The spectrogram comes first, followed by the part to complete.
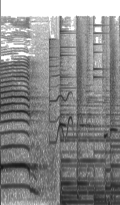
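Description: A child's drawn-out whining cry, held on one pitch and falling away after about half a second. About a second in, a short wavering chime-like sound effect sounds, and then background music with a steady bass line starts.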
